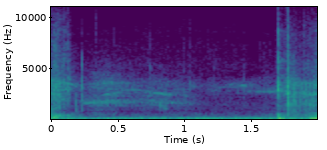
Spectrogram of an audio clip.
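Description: Quiet handling noise as red-footed tortoises are lifted from a pile: a low rustle with a light knock shortly after the start and a sharper knock near the end.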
